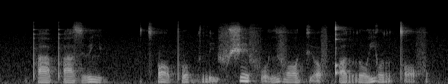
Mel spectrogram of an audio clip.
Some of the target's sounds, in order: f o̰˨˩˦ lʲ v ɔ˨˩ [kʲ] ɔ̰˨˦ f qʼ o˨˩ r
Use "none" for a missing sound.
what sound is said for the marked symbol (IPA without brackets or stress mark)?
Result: kʲ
